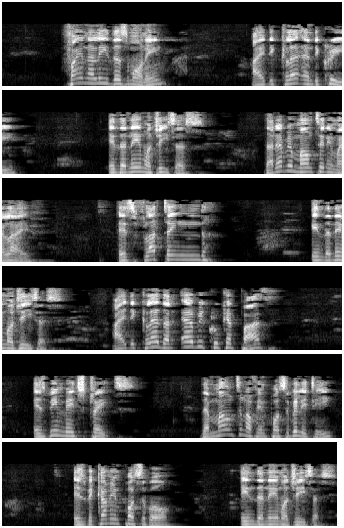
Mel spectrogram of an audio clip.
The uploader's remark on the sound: PREACHED ON SUNDAY 5TH MARCH, 2023 DURING INTERNATIONAL AND MISSIONS SUNDAY SERVICE AT CAPTAIN OF SALVATION CATHEDRAL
